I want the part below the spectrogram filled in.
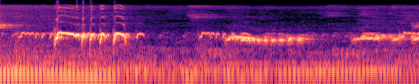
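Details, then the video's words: Female local zebra dove calling to a rival, a burst of sharp clicks opening a trilled coo, then a short pause and further rolling trills over a low hum. "Suara Burung Perkutut Lokal betina gacor memanggil lawan"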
